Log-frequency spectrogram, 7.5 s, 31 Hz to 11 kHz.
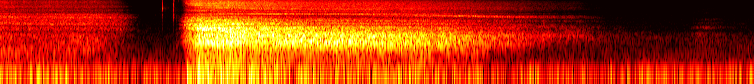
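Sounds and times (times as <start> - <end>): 
breath drawn in through the nose: 0.0 - 6.0
long steady exhale through the mouth: 0.0 - 6.0.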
